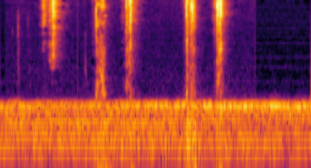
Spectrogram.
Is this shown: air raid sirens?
no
